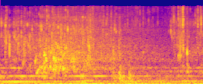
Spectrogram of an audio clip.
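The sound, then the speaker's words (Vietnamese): A wooden paddle strokes through water as a boat is rowed, giving a quiet, steady swishing and lapping with no clear breaks and no voices. “là tiếng của một cây dầm ghe đang quạnh dưới nước. Âm thanh đều đặn, nhịp nhàng, như có ai đó đang chèo một chiếc ghe.”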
